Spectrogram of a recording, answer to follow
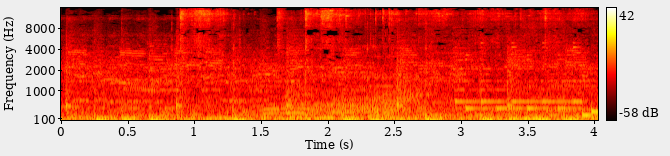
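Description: Video slot machine's game music and electronic reel-spin sounds, with short melodic runs as the reels stop and a small line win registers near the end.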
